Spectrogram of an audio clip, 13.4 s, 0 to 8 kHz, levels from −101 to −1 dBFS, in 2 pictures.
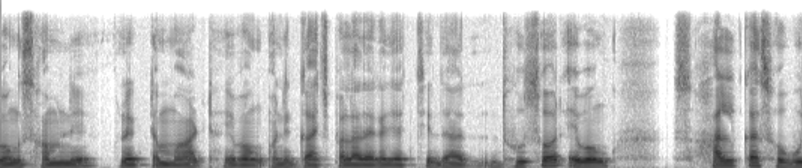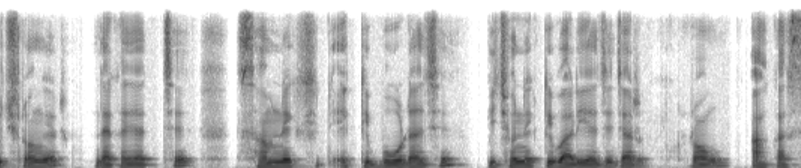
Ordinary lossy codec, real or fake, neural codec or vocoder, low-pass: none; real; none; 7.2 kHz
